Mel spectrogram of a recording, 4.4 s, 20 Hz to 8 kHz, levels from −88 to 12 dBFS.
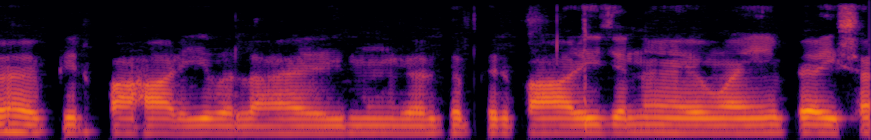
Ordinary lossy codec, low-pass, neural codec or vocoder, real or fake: none; 7.2 kHz; none; real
